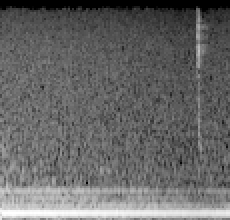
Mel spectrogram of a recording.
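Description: Steady low electrical hum in the recording's sound system, one pitch with a few fainter overtones, and a short click near the end.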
